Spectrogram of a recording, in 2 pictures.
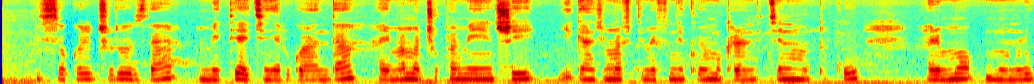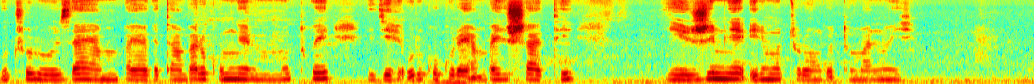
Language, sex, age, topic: Kinyarwanda, female, 18-24, health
